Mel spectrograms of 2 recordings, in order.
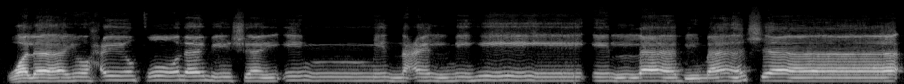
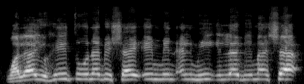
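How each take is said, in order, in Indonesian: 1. Vokal terakhir ditahan sekitar dua ketukan. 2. Vokal terakhir dipendekkan tanpa dipanjangkan. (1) "pastikan sekurang-kurang wakafnya adalah dua"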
